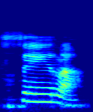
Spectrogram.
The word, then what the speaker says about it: cera: Contoh, kalian bisa lihat di layar cera, cera. C diikuti dengan huruf E di belakangnya. Ketika dia diikuti huruf E di depannya, maka dia dibacanya sebagai sera. Ya, cera jadi sera.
